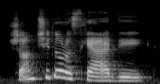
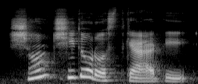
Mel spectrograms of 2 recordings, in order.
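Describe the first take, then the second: First: The t sound before the verb is dropped. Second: The t sound before the verb is pronounced.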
